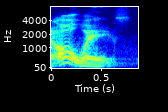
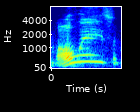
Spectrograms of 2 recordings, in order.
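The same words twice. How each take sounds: First: Said in the usual way. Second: "Always" thrown up high in disbelief; incredulous quote. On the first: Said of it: "That motherfucker said". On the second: Retold or imitated. Vlogger quoting Zach's word back, high and incredulous. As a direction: repeat "Always" in a high mocking question. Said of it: "But you said".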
